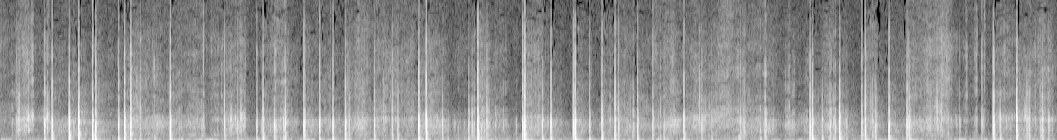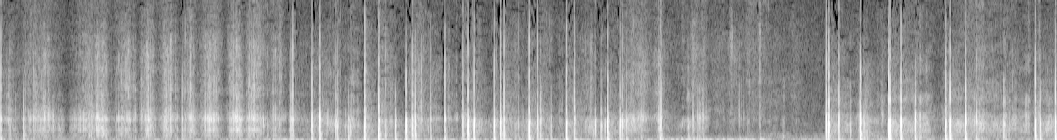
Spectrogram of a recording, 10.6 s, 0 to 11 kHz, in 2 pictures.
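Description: A flat, rectangular, hollow cardboard-covered eyeshadow palette, held upright, is tapped and scratched rapidly with long painted nails. The result is a dense stream of sharp, dry clicks and scratchy crackles with a hollow mid-pitched tone around 1.4 kHz, broken by a brief pause near the end before a final burst of taps.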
